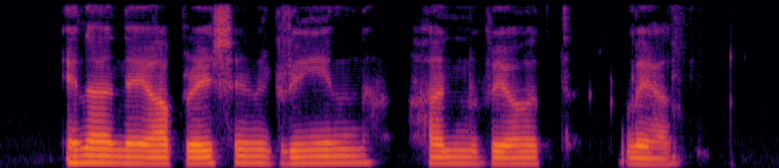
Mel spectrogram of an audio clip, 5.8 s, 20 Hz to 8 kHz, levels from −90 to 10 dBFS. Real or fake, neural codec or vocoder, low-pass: fake; codec, 16 kHz, 8 kbps, FunCodec, trained on Chinese and English, 25 frames a second; 7.2 kHz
